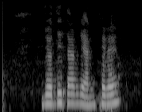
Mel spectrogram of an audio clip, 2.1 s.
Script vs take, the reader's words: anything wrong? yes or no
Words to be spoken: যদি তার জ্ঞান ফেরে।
no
